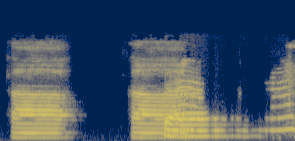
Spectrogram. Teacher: ডিম থা, এই যে সেনসিটিভ হরফ, নরম আওয়াজ, বাতাস খুবই কম বের হবে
